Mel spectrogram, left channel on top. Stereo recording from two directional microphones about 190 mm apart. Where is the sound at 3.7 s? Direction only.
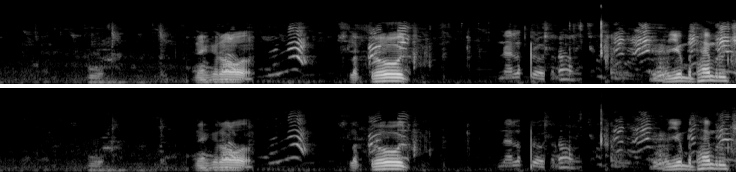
5° right (ahead or behind).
